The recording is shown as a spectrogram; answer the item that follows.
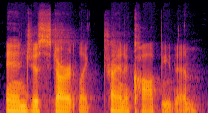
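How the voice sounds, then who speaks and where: Woman, low voice, animated storyteller, casual interview guest, thirties. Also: moderate pace, creaky. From Russia. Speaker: guest musician. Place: music studio.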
